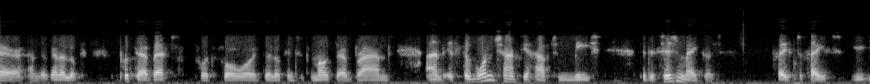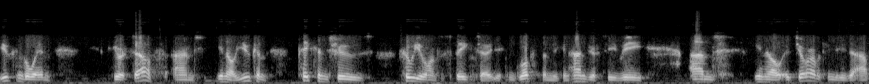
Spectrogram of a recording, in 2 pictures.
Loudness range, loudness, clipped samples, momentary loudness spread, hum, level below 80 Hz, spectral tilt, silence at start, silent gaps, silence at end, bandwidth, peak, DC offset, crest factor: 2 LU; -19 LUFS; under 0.1%; 10 LU; none; -50 dBFS; -6.5 dB/octave; 0 s; none; 0 s; 9 kHz; -4 dBFS; under 0.1%; 16 dB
